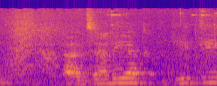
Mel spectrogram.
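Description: A woman speaking, her voice beginning right after a moment of silence.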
